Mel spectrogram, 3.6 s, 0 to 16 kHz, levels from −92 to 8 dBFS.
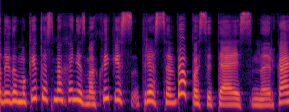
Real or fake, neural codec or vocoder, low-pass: real; none; 10.8 kHz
